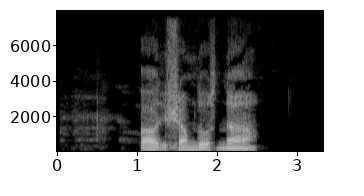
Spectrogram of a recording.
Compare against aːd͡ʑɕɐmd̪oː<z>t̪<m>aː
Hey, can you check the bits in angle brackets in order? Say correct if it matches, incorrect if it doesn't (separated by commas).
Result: incorrect, incorrect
